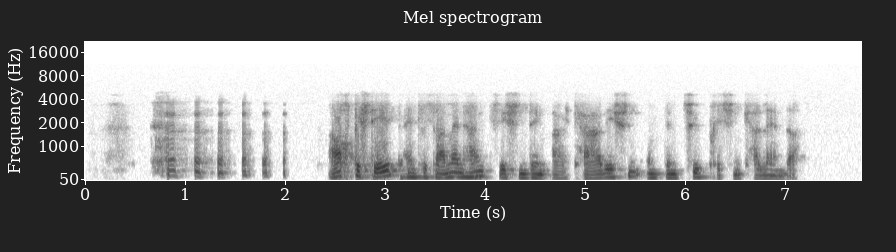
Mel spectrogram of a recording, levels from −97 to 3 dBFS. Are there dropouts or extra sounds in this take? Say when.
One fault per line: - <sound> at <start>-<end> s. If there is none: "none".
- laugh at 0.6-2.0 s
